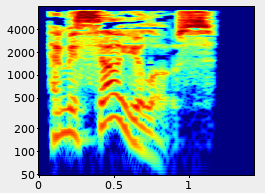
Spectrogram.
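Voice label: "hemicellulose", British English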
